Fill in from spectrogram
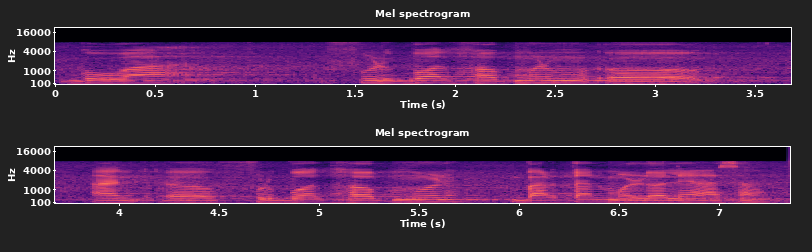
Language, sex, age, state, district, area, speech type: Goan Konkani, male, 18-30, Goa, Quepem, rural, spontaneous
